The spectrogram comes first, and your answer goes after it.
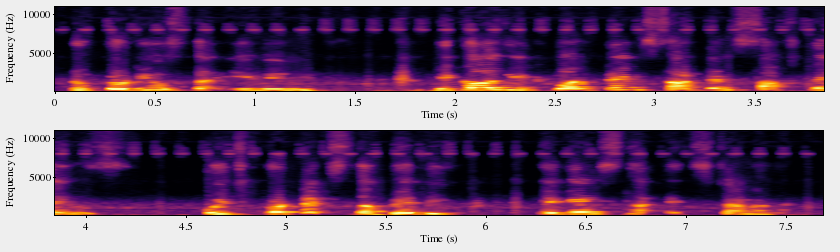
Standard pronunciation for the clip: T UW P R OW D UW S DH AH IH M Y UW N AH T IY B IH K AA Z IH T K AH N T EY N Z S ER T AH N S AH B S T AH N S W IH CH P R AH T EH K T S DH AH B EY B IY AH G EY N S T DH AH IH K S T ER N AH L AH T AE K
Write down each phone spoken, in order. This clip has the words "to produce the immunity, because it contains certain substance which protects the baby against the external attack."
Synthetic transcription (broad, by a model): T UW P R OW D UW S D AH IH M Y UW N AH T IY B IH K AA Z IH T K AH N T EY N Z S ER T AH N S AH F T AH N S W IH CH P R AH T EH K T S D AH B EY B IY AH G EY N S T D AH IH K S T ER N AH L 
